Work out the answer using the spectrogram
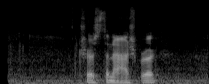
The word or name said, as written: Ashbrook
